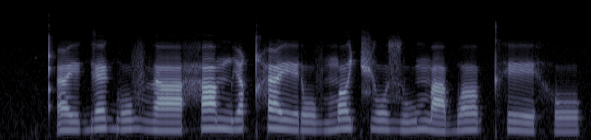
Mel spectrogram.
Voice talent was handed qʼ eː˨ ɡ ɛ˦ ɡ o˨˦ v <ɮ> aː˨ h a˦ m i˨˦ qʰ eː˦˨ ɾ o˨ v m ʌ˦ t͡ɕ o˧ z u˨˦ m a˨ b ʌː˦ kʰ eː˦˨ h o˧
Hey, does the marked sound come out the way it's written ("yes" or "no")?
no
